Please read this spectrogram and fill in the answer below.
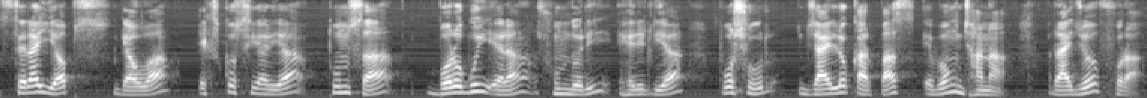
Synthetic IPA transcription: seɾajɔpsɡɛwa | ekskosiaɾiat̪unsa | bɔɾoɡujeɾaʃund̪oɾiɦeɾiʈia | poʃuɾd͡ʑajlokaɾpaseboŋd͡ʑʱana̰ | ɾajd͡ʑofʰoɾa̰

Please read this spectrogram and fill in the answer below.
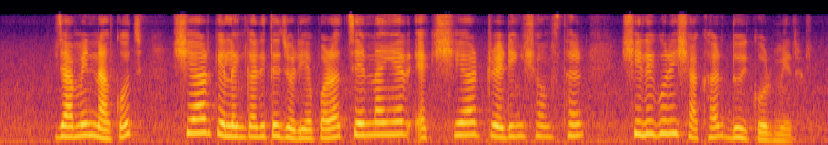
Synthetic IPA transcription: d͡ʑaminːakot͡ɕ | ʃeaɾkeleŋkaɾit̪ed͡ʑoɾiepɔɾat͡ɕenːajeɾɛ̰kʃeaɾʈɾeɖiŋʃɔŋst̪ʰaɾ | ʃiliɡuɾiʃakʰaɾd̪ujkoɾmiɾ

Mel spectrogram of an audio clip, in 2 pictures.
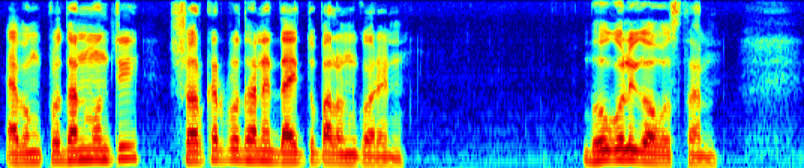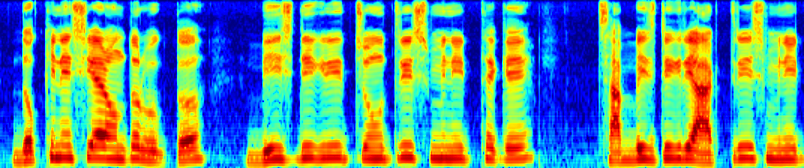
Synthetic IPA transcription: eboŋpɾod̪ʱanmont̪̬ɾi | ʃɔɾkaɾpɾod̪ʱaneɾd̪ait̪ːopalonkɔɾen | bʱowɡolikɔβost̪ʰan | d̪okʰːineʃijaɾɔnt̪oɾbʱuk̚t̪o | biʃ̬ɖiɡɾit͡ɕowt̪ɾiʃminiʈ̚t̪ʰeke | t͡ɕʰabːiʃ̬ɖiɡɾiaʈt̪ɾiʃminiʈ

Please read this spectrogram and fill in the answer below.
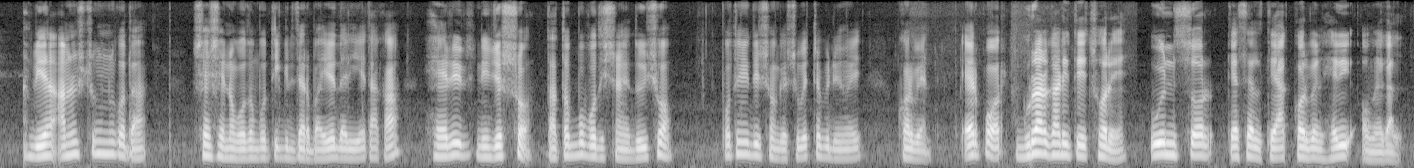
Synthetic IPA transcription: biaɾʔa̰noʃʈʰoɡnikot̪a | ʃeʃenɔbod̪ompot̪ikɾid͡ʑaɾbajɾed̪aɾijet̪aka | heɾiɾniɾd͡ʑeʃːo̰t̪at̪obːopɾot̪iʃʈʰaneɾd̪ujʃɔ | pɾot̪inid̪ʱiɾʃɔŋɡeʃubet͡ɕːʃʰabinimae | koɾben | eɾpɔɾɡuɾaɾɡʱaɽit̪et͡ɕʰoɾe | ujnsoɾkeselt̪eakːɔɾbenɦeɾiʔo̰meɡa̰l

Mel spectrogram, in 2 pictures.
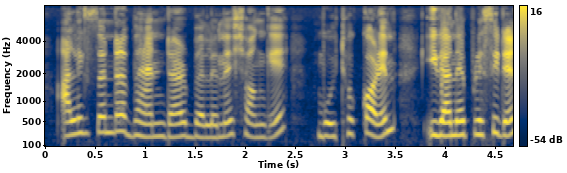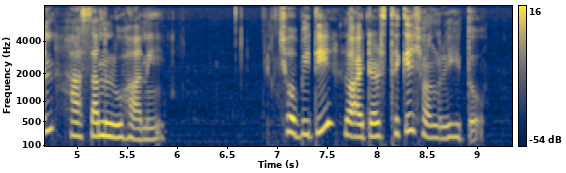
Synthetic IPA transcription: a̰leksaɳɖaɾbʱɛɳɖaɾbeleneɾʃɔŋɡe | bojʈʰokːɔɾen | iɾaneɾpɾesiɖeɳʈhasanɾuɦani | t͡ɕʰobiʈilɔjʈaɾst̪ʰekeʃɔŋɡɾiɦit̪o̰

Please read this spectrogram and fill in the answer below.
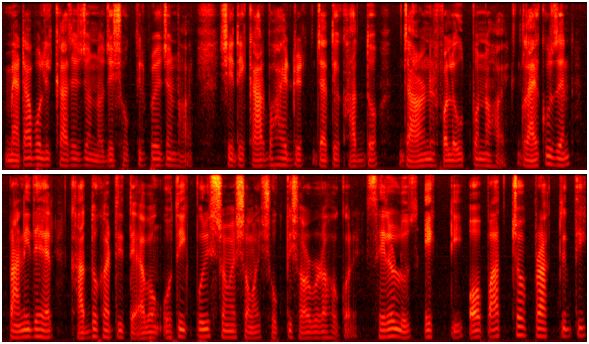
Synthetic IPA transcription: mɛʈabolikːad͡ʑeɾd͡ʑonːod͡ʑeʃok̚t̪iɾpɾojod͡ʑonɦɔ̰eʃeʈikaɾboɦajɖɾeʈ̚d͡ʑat̪iokʰad̪ːod͡ʑaɾoneɾfɔleut̪̚ponːoɦɔ̰eɡlajkud͡ʑen | pɾanid̪eɦeɾkʰad̪ːokʰaɾt̪it̪eʔḛboŋo̰d̪ʱik̚poɾisɾomeɾʃɔmɔeʃokt̪iʃɔɾboɾoɦoko̰ɾḛseloluzek̚ʈiɔpatːɕopɾakɾit̪ik

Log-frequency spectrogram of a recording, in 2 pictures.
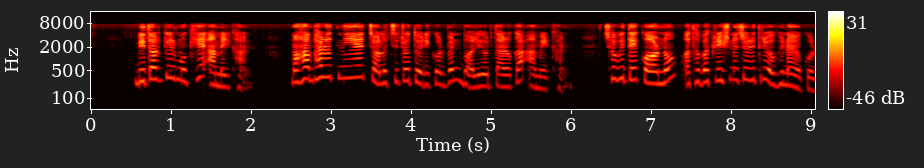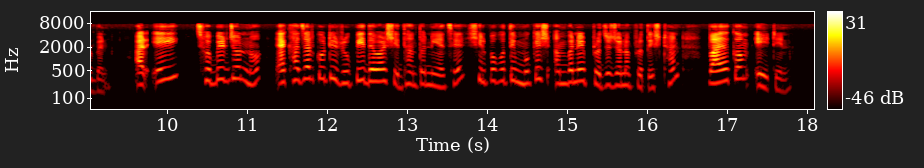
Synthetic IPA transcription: bit̪oɾkeɾmukʰeʔamiɾkʰa̰n | mɔɦabʱaɾot̪nijet͡ɕɔlot̪ːɕit̪ːɾot̪ojɾikoɾbenbɔlioɾt̪aɾokaʔamiɾkʰan | t͡ɕʰobit̪ekɔɾnoɔ̰t̪ʰobakɾiʃnot͡ɕoɾit̪ːɾeobʱinɔeokoɾben | aɾej | t͡ɕʰobiɾd͡ʑonːoɛkɦad͡ʑaɾkoʈiɾupid̪eoaɾʃid̪ʱːant̪onijet͡ɕʰeʃilpopot̪imukeʃambaneɾpɾod͡ʑod͡ʑonapɾot̪iʃʈʰan | vajokomejʈin

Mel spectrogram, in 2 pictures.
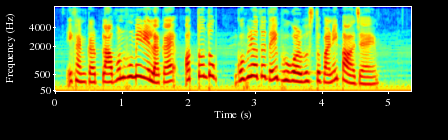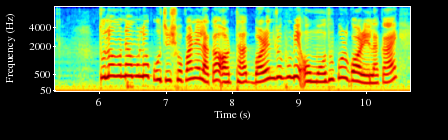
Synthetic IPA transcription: ekʰankaɾplabonbʱumiɾelakaeot̪ːont̪o | ɡobʱiɾot̪at̪ebʱuɡɔɾbost̪ʰopanipaoad͡ʑae | t̪ulomonamulokut͡ɕuʃopanelakaɔɾt̪ʰat̪̚bɔɾend̪ɾobʱumiʔomod̪ʱupuɾɡɔɾelakae

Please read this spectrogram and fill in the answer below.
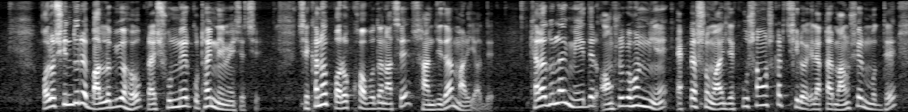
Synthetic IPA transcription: kɔloʃind̪uɾebalːobibaɦopɾaeʃunːeɾkoʈʰaenemeeʃet͡ɕʰḛ | ʃekʰaneopɔɾokʰːoɔbod̪anat͡ɕʰeʃand͡ʑid̪ama̰ɾḭja̰d̪ḛɾ | kʰɛlad̪ulajmeed̪eɾɔŋʃoɡɾoɦonːijeɛk̚ʈaʃɔmɔed͡ʑekuʃɔŋoʃkaɾt͡ɕʰiloelakaɾmanuʃeɾmod̪ʱːe

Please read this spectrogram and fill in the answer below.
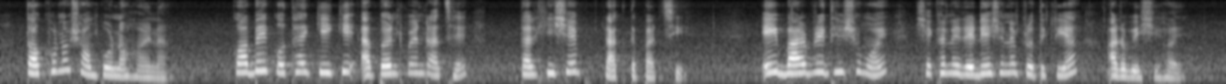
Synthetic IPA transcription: t̪ɔkʰonoʃɔmpuɾnoɦɔena̰ | kɔbekot̪ʰaekikiʔɛpoenʈmeɳʈat͡ɕʰe | t̪aɾhiʃeb | ɾakʰt̪epaɾt͡ɕʰḭ | ejbaɾbɾid̪ʱːiɾʃɔmɔe | ʃekʰaneɾeɖieʃoneɾpɾot̪ikɾia | a̰ɾobeʃiɦɔe

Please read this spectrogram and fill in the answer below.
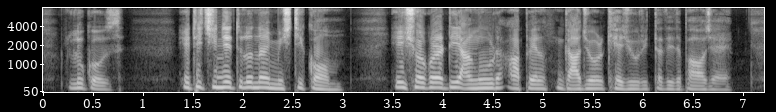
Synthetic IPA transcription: lukoz | eʈit͡ɕineɾt̪ulonaemiʃʈikɔm | ejʃɔɾkoɾaʈ̬iaŋuɾapelɡad͡ʑoɾkʰed͡ʑuɾit̪ːad̪it̪epaoad͡ʑae

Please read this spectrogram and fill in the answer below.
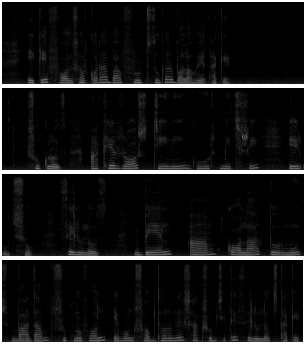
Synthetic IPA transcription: ekefʰɔlʃɔɾkoɾabafɾuʈsuɡaɾbɔlaɦoet̪ʰake | ʃukɾod͡ʑ | akʰeɾːɔʃt͡ɕiniɡuɾmit͡ɕɾieɾʔut̪ʃo | selulod͡ʑ | bel | amkɔlat̪oɾmud͡ʑbad̪amʃuknofɔleboŋʃɔbd̪ʱɔɾoneɾʃakʰʃobd͡ʑit̪eselulod͡ʑt̪ʰake

